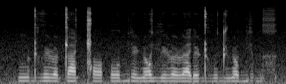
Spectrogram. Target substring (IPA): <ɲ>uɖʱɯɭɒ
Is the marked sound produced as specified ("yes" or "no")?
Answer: no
